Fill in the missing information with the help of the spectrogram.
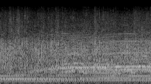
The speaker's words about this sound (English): You clap your hands unto the Lord Why don't you just add a little shout of triumph to it?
